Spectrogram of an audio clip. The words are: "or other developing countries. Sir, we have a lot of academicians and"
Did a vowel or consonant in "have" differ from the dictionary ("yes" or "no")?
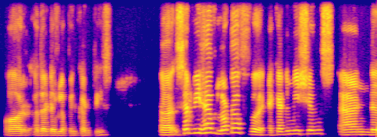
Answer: no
